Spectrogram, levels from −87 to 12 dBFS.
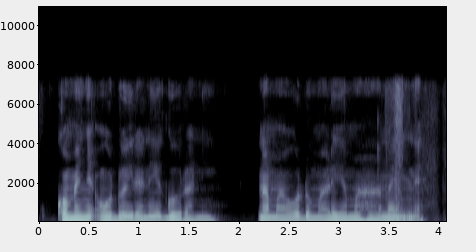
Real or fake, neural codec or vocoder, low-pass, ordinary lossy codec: real; none; 7.2 kHz; none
